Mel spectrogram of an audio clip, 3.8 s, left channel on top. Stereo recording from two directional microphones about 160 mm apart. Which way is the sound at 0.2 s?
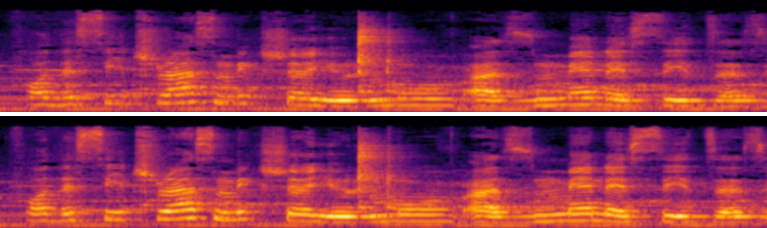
40° right (ahead or behind).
